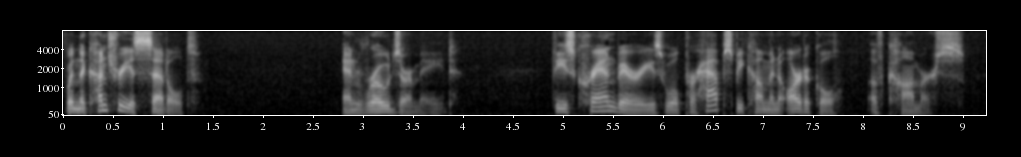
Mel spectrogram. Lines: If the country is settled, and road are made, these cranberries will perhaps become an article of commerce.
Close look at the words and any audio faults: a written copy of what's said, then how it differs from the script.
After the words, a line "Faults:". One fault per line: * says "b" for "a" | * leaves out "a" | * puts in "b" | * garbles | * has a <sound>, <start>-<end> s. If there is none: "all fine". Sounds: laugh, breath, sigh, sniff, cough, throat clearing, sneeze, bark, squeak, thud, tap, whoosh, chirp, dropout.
When the country is settled, and roads are made, these cranberries will perhaps become an article of commerce.
Faults:
* says "When" for "If"
* says "roads" for "road"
